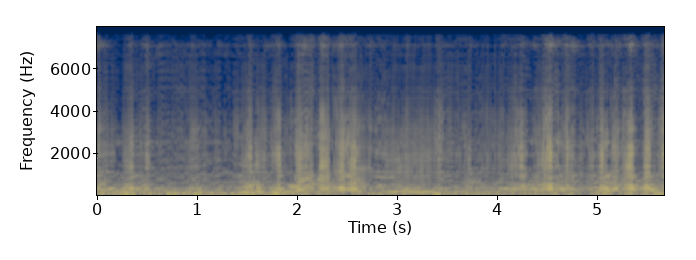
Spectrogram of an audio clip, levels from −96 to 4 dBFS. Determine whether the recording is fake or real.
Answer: fake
